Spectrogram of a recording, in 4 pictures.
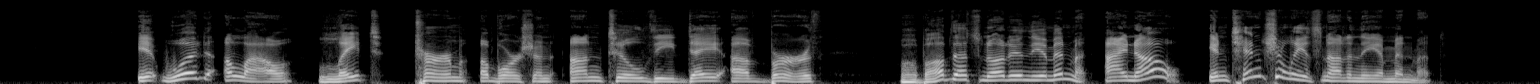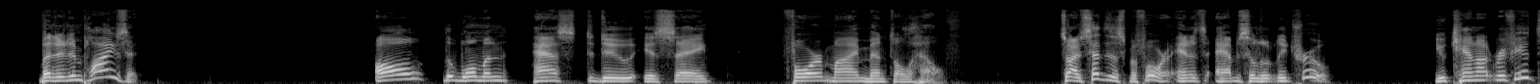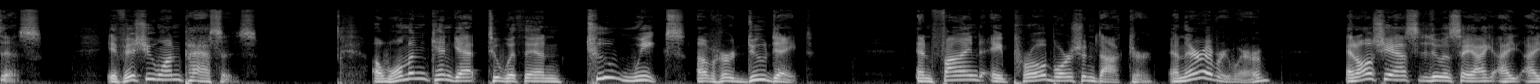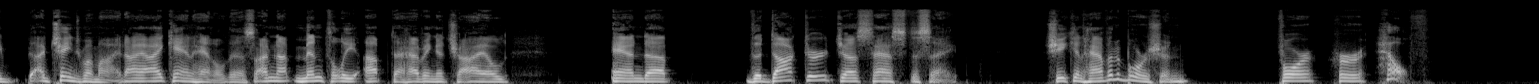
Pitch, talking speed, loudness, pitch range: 150 Hz, 120 wpm, -19 LUFS, 130-180 Hz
